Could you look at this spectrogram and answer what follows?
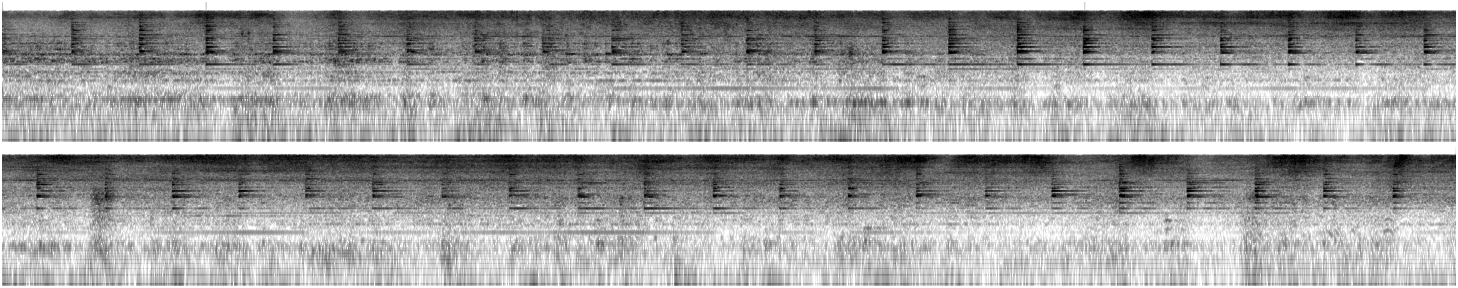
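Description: Steam locomotive working steadily, its exhaust chuffing about three times every two seconds over a constant hiss of steam, the beat quickening a little near the end.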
